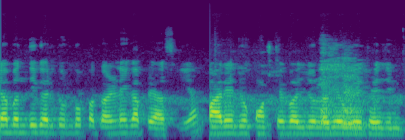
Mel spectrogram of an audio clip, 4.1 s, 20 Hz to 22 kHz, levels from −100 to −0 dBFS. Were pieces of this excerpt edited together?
yes; 1 cut; at 2.1 s

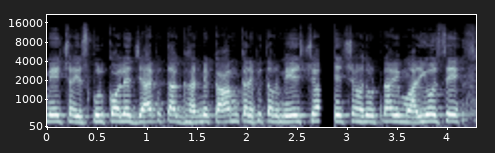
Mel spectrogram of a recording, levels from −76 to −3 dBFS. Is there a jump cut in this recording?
yes; 1 cut; at 2.9 s

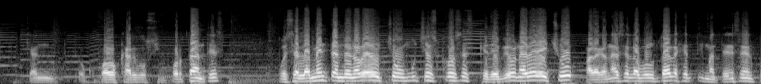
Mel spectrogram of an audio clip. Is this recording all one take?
no; 1 cut; at 2.2 s

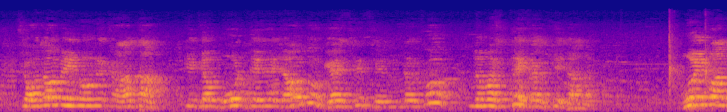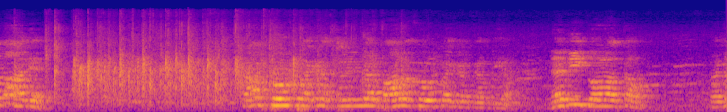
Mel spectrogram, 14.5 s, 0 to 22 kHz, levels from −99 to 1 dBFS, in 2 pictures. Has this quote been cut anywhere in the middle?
no; 0 cuts

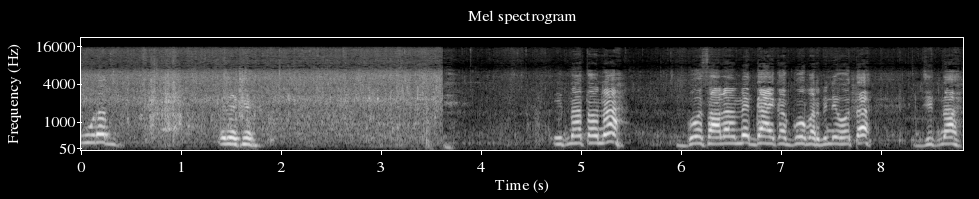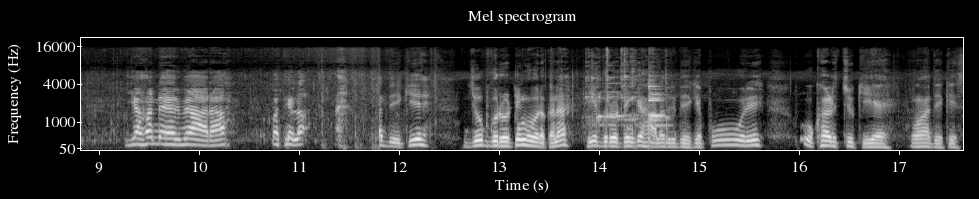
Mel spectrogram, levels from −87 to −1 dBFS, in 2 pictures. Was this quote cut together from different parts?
yes; 2 cuts; at 3.6 s, 11.8 s

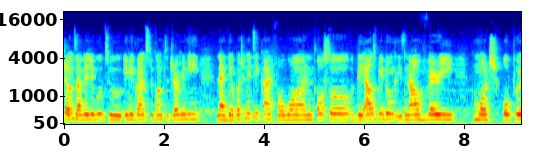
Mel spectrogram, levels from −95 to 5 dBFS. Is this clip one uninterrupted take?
yes; 0 cuts

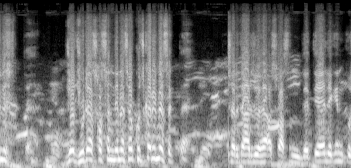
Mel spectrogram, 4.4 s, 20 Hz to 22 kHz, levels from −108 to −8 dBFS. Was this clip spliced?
yes; 1 cut; at 2.9 s

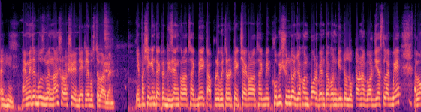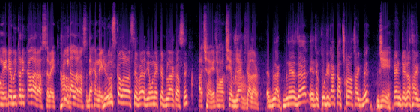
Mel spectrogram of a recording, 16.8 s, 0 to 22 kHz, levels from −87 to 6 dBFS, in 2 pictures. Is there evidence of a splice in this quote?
yes; 1 cut; at 2.5 s

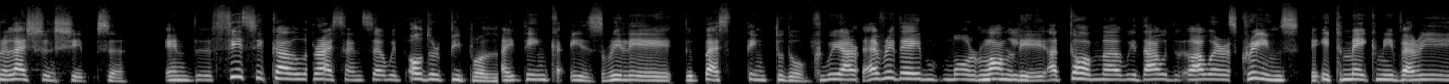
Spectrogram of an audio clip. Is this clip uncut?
no; 2 cuts; at 4.9 s, 8.2 s

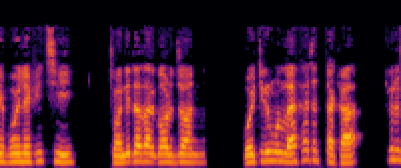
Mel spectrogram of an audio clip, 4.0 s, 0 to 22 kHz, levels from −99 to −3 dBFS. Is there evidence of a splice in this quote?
no; 0 cuts

